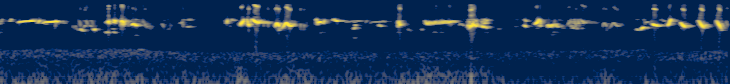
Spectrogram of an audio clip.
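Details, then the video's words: Kept Pied Triller (decu kembang) song over the sound of trickling water: a busy, high chattering of quick twitters and short trills with sharp clicks, over a steady low hiss. "kicau burung decu kembang"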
